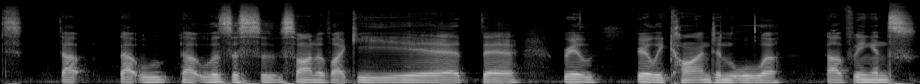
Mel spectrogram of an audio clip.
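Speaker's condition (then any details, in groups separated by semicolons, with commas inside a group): Stutter; childhood stutter, therapy grades 1-4, smooth speech at Box Hill Clinic 2 years from 14-15; repeated sounds, repeated words, prolonged sounds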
